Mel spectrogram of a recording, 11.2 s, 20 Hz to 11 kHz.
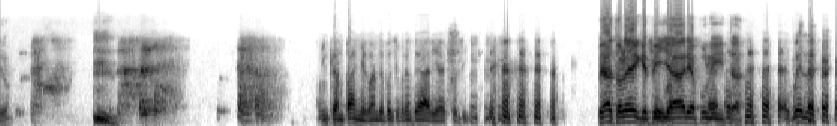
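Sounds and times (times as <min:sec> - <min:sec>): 
harsh coughing bursts: 0:00.4 - 0:02.5, 0:03.2 - 0:03.8
speech: 0:01.2 - 0:02.1, 0:04.4 - 0:11.1
laughter: 0:06.1 - 0:07.6, 0:09.5 - 0:11.1.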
